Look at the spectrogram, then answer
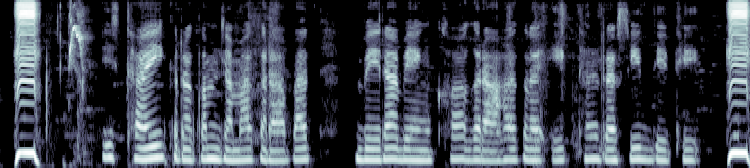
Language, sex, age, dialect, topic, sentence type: Chhattisgarhi, female, 25-30, Eastern, banking, statement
